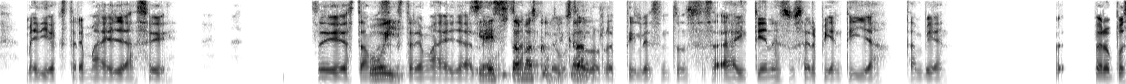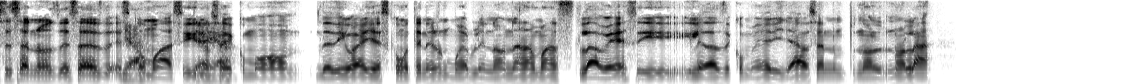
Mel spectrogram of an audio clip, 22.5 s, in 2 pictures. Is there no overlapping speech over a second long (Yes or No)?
No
